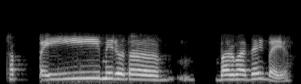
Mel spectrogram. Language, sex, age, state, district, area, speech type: Nepali, female, 30-45, West Bengal, Kalimpong, rural, conversation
